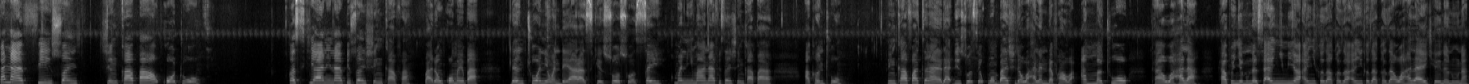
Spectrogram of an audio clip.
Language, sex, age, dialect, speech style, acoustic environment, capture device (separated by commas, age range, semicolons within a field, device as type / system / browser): Hausa, female, 18-24, Nigeria - Kano, happy, nature, mobile / Linux / Chrome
